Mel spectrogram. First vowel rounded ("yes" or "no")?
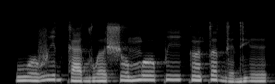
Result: yes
